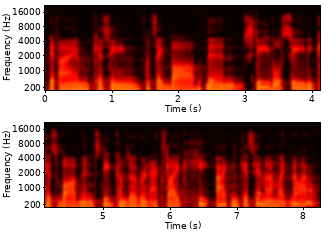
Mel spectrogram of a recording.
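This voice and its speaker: A woman co-host with a somewhat low voice chats in a relaxed, supportive way, quick to encourage and share her own stories. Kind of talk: casual chat.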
